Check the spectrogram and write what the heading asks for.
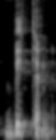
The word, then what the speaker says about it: bitten: But if the vowel is single and followed by two consonants, it's short, like in bitten, which is crisp and quick. Bitten.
